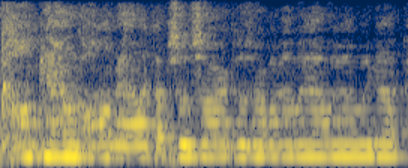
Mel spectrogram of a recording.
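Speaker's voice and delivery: high-pitched, flustered imitation of a woman; frantic apologising. Woman apologising to the man she wronged, frantic.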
